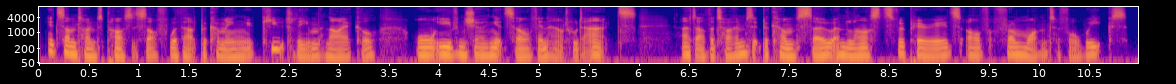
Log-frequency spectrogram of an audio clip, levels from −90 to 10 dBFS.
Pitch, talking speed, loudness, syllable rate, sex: 110 Hz, 170 wpm, -22 LUFS, 5.3 syllables/s, male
